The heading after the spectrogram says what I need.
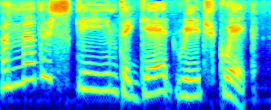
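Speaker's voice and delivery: ordinary talk, nothing marked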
